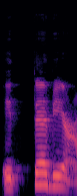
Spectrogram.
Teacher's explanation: حمزہ کی زیر کو تا کے ساتھ ملائیں تاکہ حرکت کو کھینچے نہیں، با کی زیر کو عین کے ساتھ، اس طرح سے وسط حلق سے عین کی ادائیگی ہو ساکن ہونے کی صورت میں۔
